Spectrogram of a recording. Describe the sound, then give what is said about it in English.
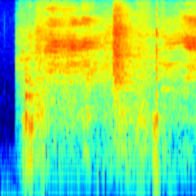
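Grunts and squeals from a litter of sick pigs with porcine epidemic diarrhea on a hog farm, with a few sharp squeals standing out over steady snuffling noise. “And these are some of his sick pigs. This is a PED litter.”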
